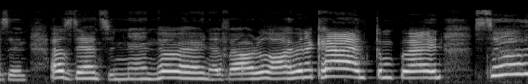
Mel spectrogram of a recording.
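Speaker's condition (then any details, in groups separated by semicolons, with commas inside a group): No condition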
